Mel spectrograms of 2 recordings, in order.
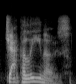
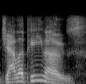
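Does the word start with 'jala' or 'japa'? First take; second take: japa; jala. First: The word begins with 'japa' and the syllables are swapped. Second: The word begins with 'jala' in the usual order. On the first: The speaker calls it wrong. "just embarrassed at her pronunciation" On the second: The speaker calls it right. "They're not Japalinos. They're jalapenos"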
